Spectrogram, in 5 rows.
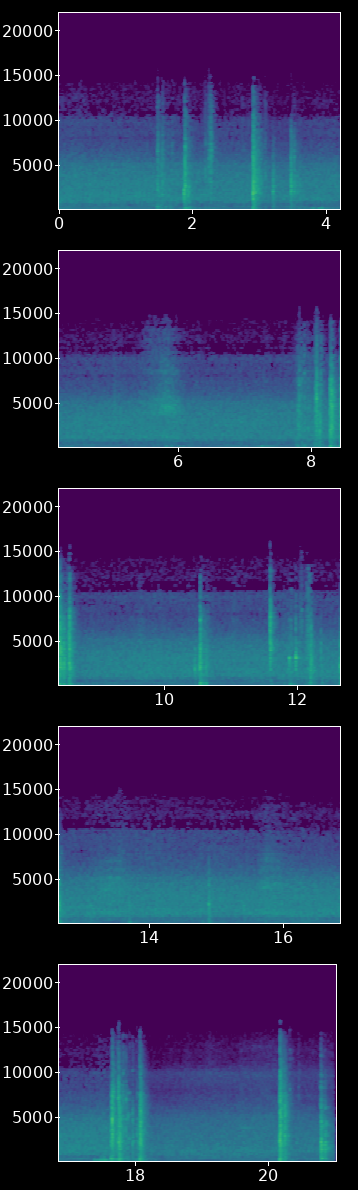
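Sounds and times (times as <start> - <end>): background hum: 0.0 - 21.0
metal parts clinking and knocking: 1.5 - 3.7, 7.8 - 8.8, 10.4 - 10.9, 11.5 - 12.9, 17.6 - 18.3, 20.2 - 21.0.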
